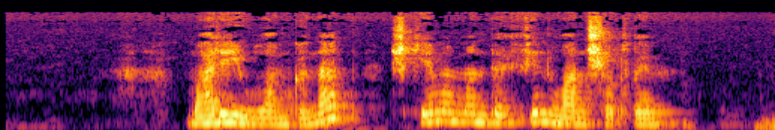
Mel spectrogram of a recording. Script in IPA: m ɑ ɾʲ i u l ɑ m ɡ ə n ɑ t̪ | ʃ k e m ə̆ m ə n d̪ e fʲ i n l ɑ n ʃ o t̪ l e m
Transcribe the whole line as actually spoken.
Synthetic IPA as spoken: m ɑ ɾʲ i u l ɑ m ɡ ə n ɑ t̪ | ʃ k e m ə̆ m ə n d̪ e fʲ i n l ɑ n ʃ o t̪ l e m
